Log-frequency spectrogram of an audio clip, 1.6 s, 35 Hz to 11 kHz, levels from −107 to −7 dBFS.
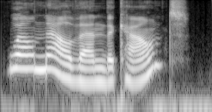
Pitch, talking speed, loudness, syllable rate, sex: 245 Hz, 190 wpm, -15 LUFS, 3.6 syllables/s, female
